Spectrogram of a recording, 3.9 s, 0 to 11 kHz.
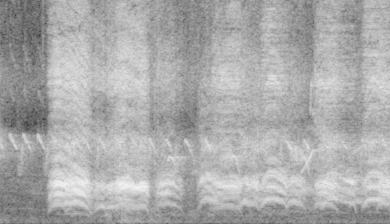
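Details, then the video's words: House crows while eating: long, continuous harsh cawing, calls running together into a drawn-out raucous chorus. "Crow Bird Eating Scenes | Crow bird crowing sound part 88 | Bird Chirping Sound | Crow ki awaz"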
